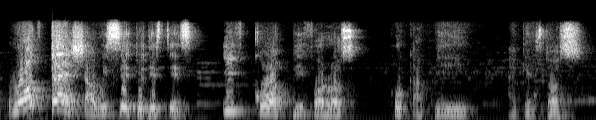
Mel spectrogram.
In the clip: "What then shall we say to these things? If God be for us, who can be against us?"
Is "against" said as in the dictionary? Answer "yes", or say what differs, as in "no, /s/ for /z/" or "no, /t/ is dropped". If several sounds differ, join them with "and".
yes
